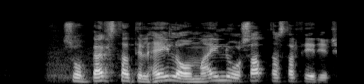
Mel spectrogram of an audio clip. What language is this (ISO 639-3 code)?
isl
